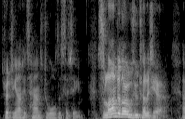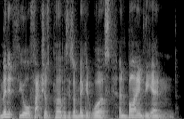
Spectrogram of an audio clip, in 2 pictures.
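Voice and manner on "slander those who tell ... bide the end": loud, stern ghostly warning; crying out. A narrator's reading. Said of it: "cried the spirit".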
